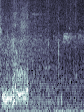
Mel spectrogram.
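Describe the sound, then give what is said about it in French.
A dog lets out a single short bark, fairly loud, where people are queuing at a tax office, then only a low background hum remains for the rest of the moment. “Il y a des gens qui font la queue, Un chien à bois.”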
